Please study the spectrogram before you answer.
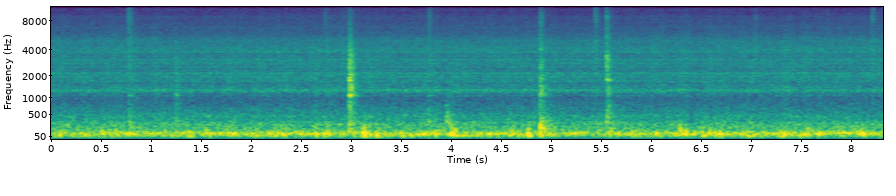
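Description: Faint, irregular sharp ticks come every second or so over a low airflow hum, the ticking ducts make while the heat runs.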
